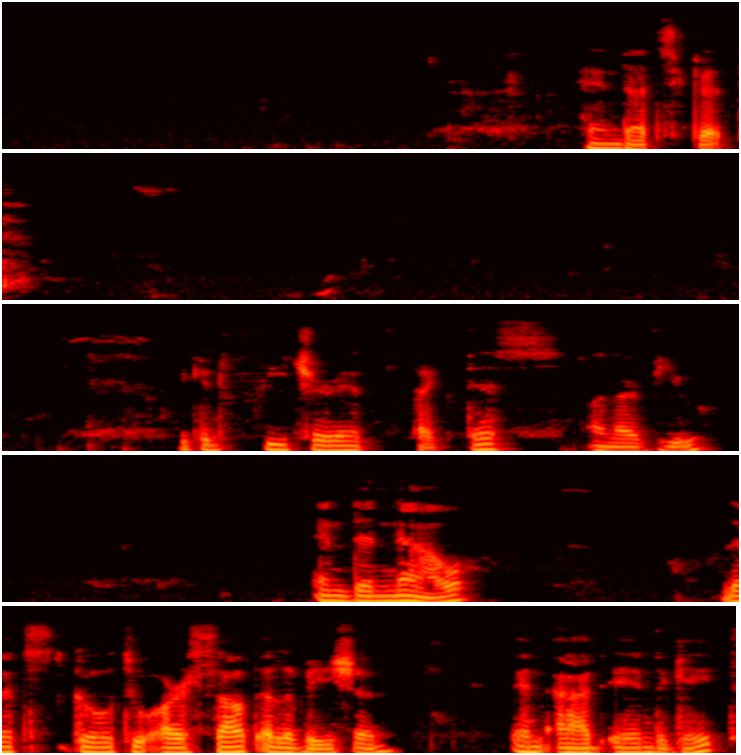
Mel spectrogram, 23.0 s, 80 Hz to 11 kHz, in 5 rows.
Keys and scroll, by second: 2.8 Escape, 3.1 Escape.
